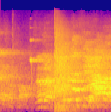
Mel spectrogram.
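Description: Players' voices echoing in a large gymnasium, growing louder after a sudden thump about a second in. Brief high-pitched sneaker squeaks on the wooden court come at the start and again about half a second in.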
